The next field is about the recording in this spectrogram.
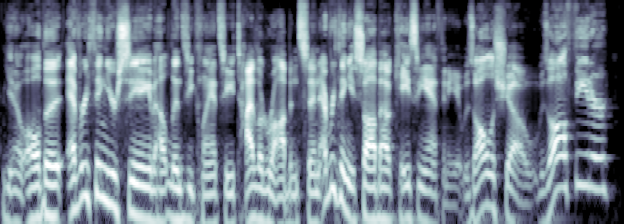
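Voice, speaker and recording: A man in his twenties talks casually on a podcast, joking and riffing with quick asides. His voice sits at a middle pitch. The sound is dry and close with no room echo. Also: animated. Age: 20s. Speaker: podcast co-host.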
